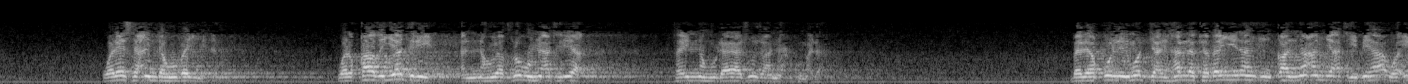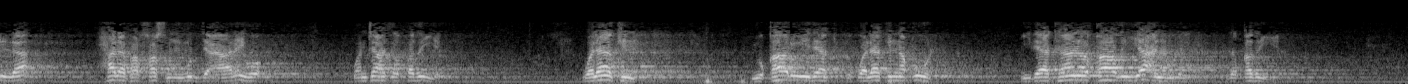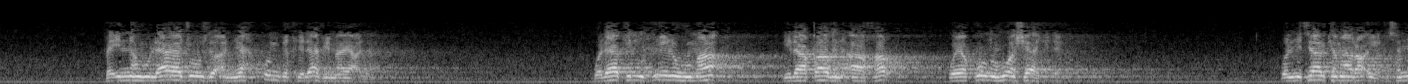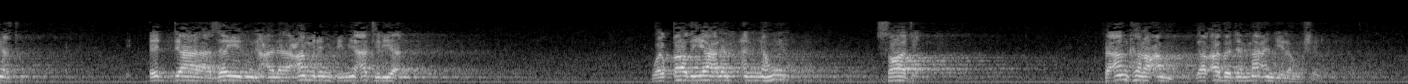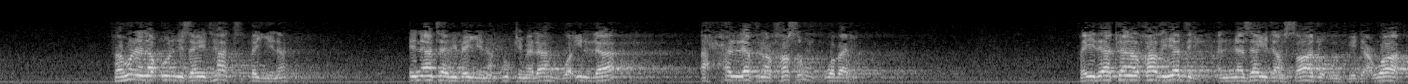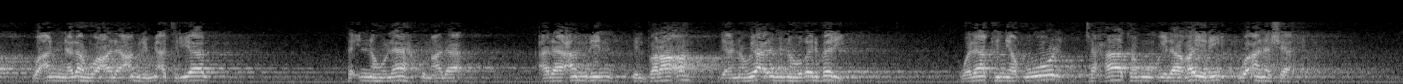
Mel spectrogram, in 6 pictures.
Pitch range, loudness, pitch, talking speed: 165-195 Hz, -16 LUFS, 180 Hz, 90 wpm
